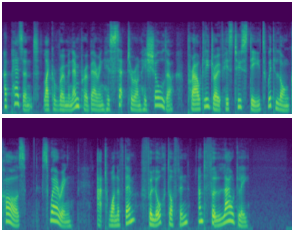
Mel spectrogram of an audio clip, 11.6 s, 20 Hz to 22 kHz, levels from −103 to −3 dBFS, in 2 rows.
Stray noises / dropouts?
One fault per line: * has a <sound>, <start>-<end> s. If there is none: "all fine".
all fine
